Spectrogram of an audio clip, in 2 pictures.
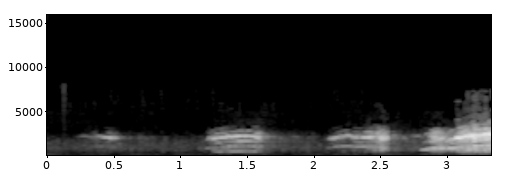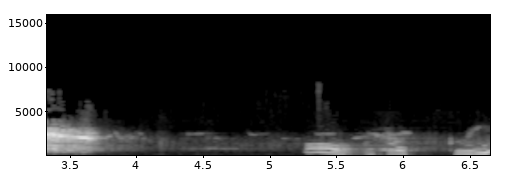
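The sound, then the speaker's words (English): At daybreak, a jay calls repeatedly, a series of harsh, nasal, somewhat mewing cries in short bursts, one louder and rougher than the rest, over a faint low hum. “That's a jay. Not my kind of bird.”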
